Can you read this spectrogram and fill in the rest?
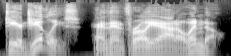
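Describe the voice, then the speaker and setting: A man's voice: medium pitch, expressive, normal speed, pushed and bright, dry recording, studio quality, pitched above the performer's own voice. A man voicing a manic, gleefully menacing young woman in an audiobook, with chirpy, taunting, slangy chatter. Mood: playful menace.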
